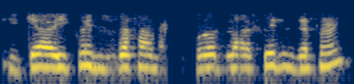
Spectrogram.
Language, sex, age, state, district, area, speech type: Kashmiri, male, 30-45, Jammu and Kashmir, Ganderbal, rural, conversation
